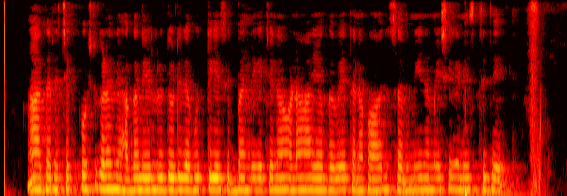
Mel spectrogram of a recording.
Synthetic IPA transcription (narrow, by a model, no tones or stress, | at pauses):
aːd̪ɐɾe̞t͡ʃek̚poːsʈɡɐɭɐɡeɦɐɡɐliːɾɐɭud̪uɽid̪ɐɡut̪ːiɡe̞sibːɐnd̪iɡe̞t͡ʃunaːʋɐɳaːjoːɡɐʋeːt̪ɐnɐpaːɐd̪isɐlumiːnɐmeːʃɐjɐɳist̪id̪e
